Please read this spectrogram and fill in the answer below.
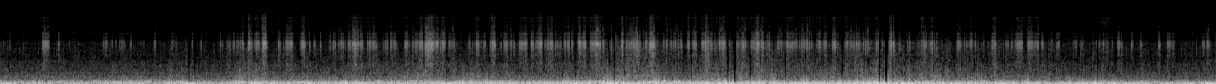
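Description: Steady loud rumble of road and wind noise inside a car driving on a snowy road, heard through a dashcam microphone, with many small clicks and ticks throughout.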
